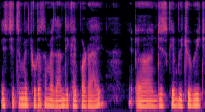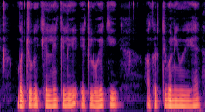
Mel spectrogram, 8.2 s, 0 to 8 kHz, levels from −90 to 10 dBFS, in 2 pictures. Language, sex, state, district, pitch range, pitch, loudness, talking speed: Hindi, male, Jharkhand, Ranchi, 110-125 Hz, 115 Hz, -18 LUFS, 195 wpm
